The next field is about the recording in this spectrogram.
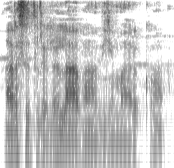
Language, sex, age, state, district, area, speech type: Tamil, male, 18-30, Tamil Nadu, Namakkal, rural, spontaneous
